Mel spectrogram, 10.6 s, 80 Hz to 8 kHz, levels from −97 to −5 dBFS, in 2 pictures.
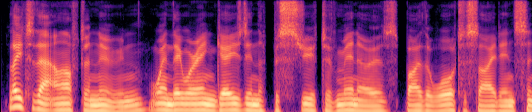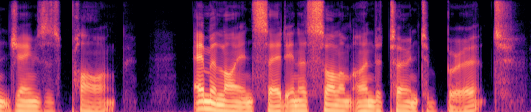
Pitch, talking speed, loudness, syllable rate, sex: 105 Hz, 150 wpm, -17 LUFS, 4.9 syllables/s, male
